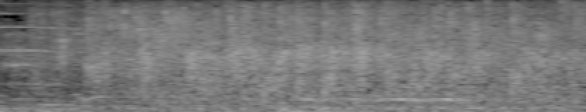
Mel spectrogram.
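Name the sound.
audience clapping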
